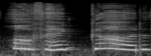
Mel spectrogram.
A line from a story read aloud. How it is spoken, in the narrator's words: sobbed Dale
